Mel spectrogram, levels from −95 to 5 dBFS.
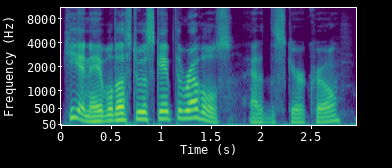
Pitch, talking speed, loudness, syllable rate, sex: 160 Hz, 205 wpm, -18 LUFS, 7.0 syllables/s, male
